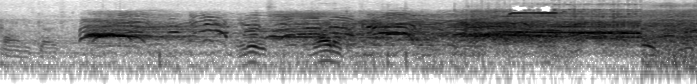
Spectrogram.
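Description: Spectators on the sidelines cheer and shout outdoors.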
